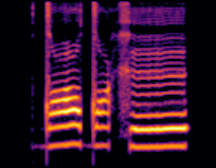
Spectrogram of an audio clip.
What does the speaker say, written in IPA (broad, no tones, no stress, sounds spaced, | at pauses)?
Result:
dˤ a dˤ i x ɛ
